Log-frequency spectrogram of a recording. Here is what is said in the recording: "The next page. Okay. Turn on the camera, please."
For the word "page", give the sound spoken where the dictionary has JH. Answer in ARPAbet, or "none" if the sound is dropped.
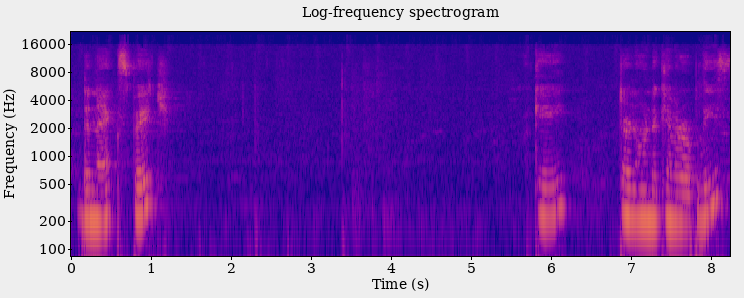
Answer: CH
